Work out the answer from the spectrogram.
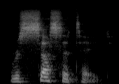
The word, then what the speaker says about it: resuscitate: that second syllable obscene then we have resuscitate resuscitate stress is on that second syllable and this is a four syllable word resuscitate and if you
